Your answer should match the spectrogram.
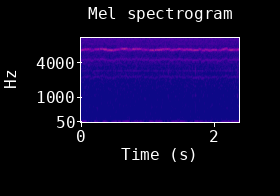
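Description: Near silence: faint room tone with a thin, steady high-pitched tone.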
